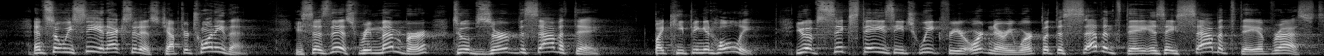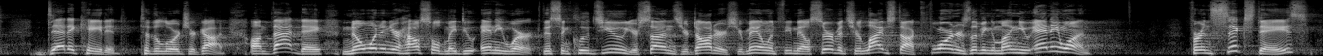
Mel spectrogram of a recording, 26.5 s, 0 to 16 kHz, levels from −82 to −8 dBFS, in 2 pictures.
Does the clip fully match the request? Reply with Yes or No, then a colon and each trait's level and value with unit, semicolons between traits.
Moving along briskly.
No: average, 190 wpm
